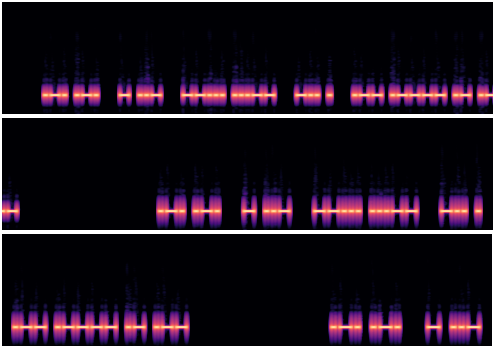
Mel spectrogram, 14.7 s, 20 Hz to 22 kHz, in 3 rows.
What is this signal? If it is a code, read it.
Morse code, heard as a keyed tone, about 32 wpm, 700 Hz. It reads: RR TU 73 DE W1AW RR TU 73 DE W1AW RR TU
